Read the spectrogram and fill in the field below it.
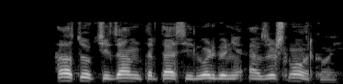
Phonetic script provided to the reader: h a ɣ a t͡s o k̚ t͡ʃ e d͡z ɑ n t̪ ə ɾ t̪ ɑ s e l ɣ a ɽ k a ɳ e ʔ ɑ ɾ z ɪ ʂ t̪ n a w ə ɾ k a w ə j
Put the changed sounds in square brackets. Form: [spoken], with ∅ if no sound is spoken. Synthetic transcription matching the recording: h a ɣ a t͡s o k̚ t͡ʃ e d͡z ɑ n t̪ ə ɾ t̪ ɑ s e l [w] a ɽ [ɡ] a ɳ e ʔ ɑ ɾ z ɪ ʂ t̪ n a w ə ɾ k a w ə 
